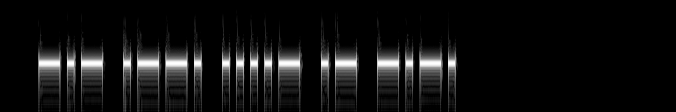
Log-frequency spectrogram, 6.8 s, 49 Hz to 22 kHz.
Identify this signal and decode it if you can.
Morse code, heard as a keyed tone, about 17 wpm, 700 Hz. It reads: KP4AC
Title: USA Call Signs - 5 Characters - Repeated 3x - 17wpm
